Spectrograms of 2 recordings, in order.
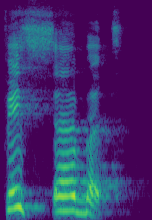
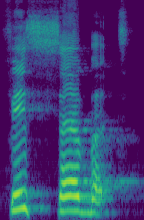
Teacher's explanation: Di ujung tadi ada huruf ta. Ta bila wakaf dia jadi mati kat situ ya.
